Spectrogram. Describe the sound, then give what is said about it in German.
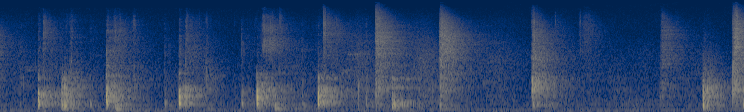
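Knocking at a gate in a stage play of Macbeth: many sharp, fairly even blows, each with a short decay, heard quietly and alone. “Zu Bett. Zu Bett, es klopft am Tor.”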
